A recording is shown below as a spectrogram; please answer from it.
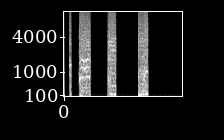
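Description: Broken-up, glitching playback of music from a corrupted video file: short loud chunks of distorted sound, each about a fifth of a second, cut off sharply by silent dropouts, roughly twice a second.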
